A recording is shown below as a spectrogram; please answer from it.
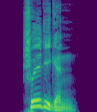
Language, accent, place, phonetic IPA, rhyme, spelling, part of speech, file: German, Germany, Berlin, [ˈʃʊldɪɡn̩], -ʊldɪɡn̩, schuldigen, adjective, De-schuldigen.ogg
- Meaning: inflection of schuldig: 1. strong genitive masculine/neuter singular 2. weak/mixed genitive/dative all-gender singular 3. strong/weak/mixed accusative masculine singular 4. strong dative plural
